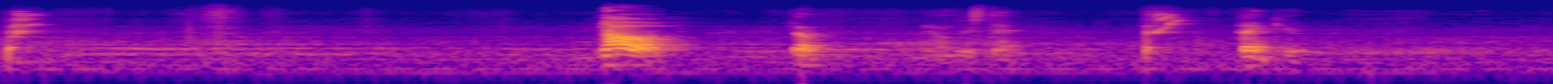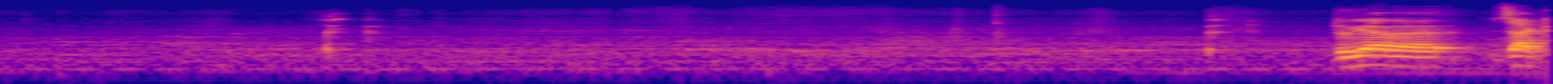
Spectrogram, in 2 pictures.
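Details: Film scene from Down by Law: several abrupt, short hiccup sounds between quiet speech in a small room; recurrent hiccups.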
